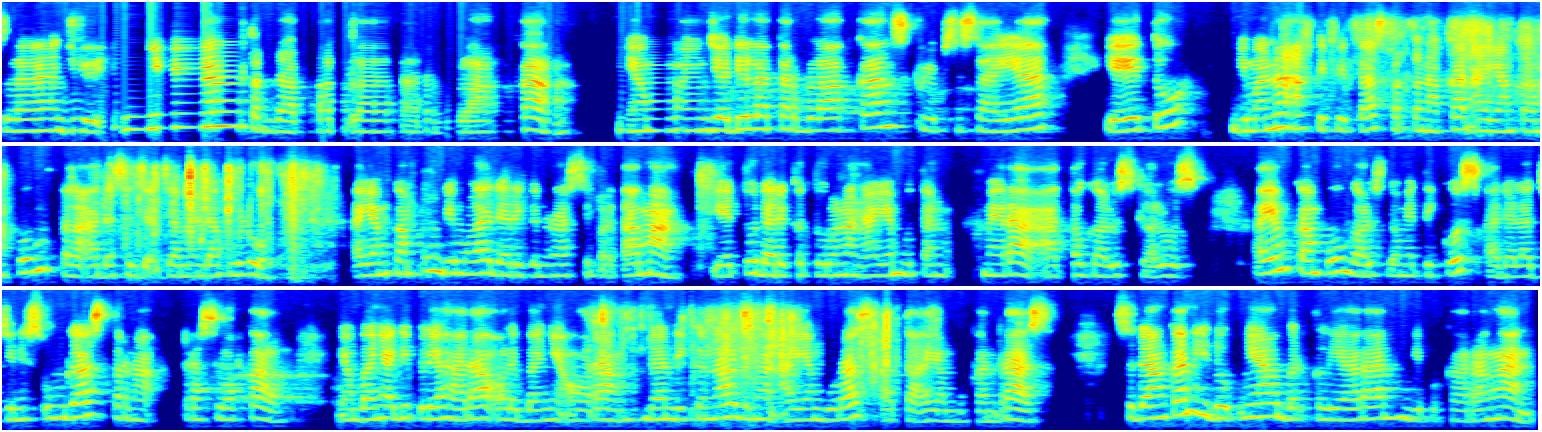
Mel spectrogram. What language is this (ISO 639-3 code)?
ind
